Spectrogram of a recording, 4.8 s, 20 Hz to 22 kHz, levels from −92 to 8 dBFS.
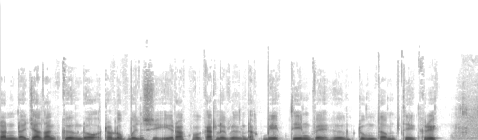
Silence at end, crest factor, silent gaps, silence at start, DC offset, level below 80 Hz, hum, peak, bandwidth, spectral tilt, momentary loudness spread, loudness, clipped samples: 0 s; 20 dB; none; 0 s; under 0.1%; -68 dBFS; none; -10 dBFS; 13.5 kHz; -7 dB/octave; 6 LU; -30 LUFS; under 0.1%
